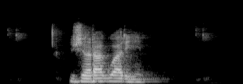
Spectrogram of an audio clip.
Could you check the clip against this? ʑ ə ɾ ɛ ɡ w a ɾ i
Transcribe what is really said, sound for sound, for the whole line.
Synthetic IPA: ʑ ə ɾ a ɡ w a ɾ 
